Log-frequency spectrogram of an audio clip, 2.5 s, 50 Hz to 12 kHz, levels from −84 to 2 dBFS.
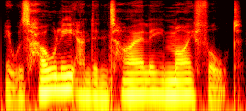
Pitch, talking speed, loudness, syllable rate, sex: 105 Hz, 170 wpm, -16 LUFS, 4.6 syllables/s, male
